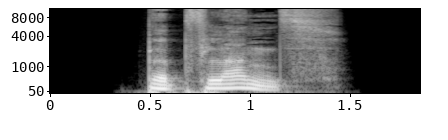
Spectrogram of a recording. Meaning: 1. singular imperative of bepflanzen 2. first-person singular present of bepflanzen
- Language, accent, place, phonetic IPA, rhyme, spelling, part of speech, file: German, Germany, Berlin, [bəˈp͡flant͡s], -ant͡s, bepflanz, verb, De-bepflanz.ogg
